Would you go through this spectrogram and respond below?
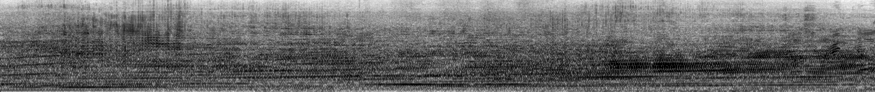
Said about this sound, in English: Good to hear how all these cars, the rumbling noise of them onto the main straight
